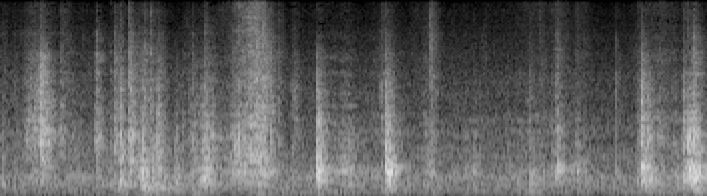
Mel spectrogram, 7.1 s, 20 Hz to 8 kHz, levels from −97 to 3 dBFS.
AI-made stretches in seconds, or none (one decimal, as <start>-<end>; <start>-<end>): none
